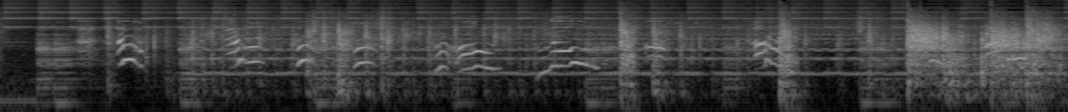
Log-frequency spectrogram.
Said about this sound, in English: Breaking a lot of furniture. Yeah, that's the door that'll have to get replaced. And Jamie Lee is about to smash the glass. Or the patio door will have to be replaced.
